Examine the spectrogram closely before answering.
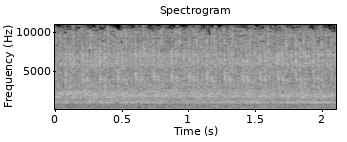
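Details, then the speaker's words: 1972 BMW 2000 Neue Klasse 2-litre engine idling, viewed from the other side under the bonnet: smooth, even low idle, steady hum, no knocks, ticks or misses; performing as it should. "As I say, just performing the way you would hope it would."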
